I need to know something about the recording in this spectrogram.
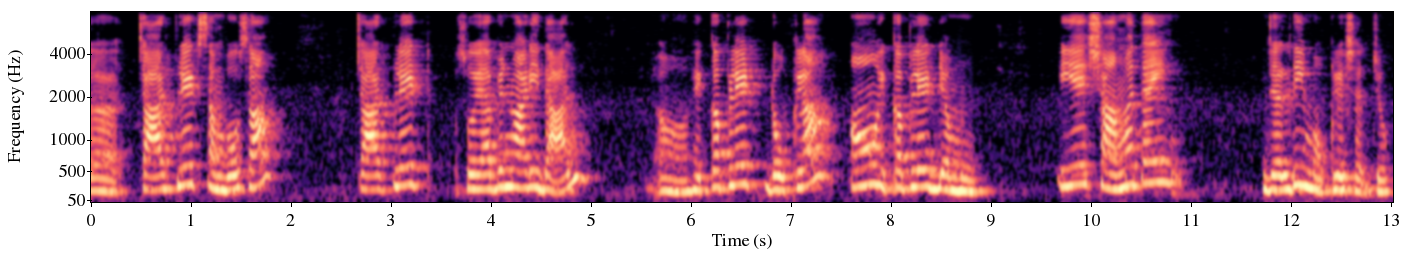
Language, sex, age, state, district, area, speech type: Sindhi, female, 30-45, Maharashtra, Thane, urban, spontaneous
